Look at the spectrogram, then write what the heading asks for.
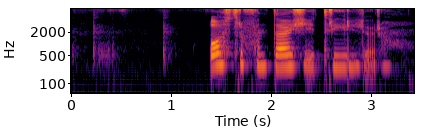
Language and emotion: Russian, sad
